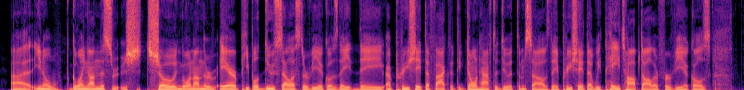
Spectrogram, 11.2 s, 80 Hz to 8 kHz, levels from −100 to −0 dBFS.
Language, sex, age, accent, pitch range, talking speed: English, male, 20-39, American, 95-125 Hz, 215 wpm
